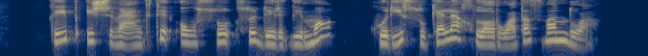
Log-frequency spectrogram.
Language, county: Lithuanian, Klaipėda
